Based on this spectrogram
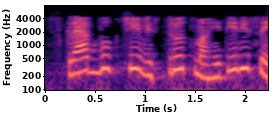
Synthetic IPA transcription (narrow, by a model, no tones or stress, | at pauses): sskɾæp̚bukt͡ɕiːʋist̪ɾut̪maɦit̪iːd̪ise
